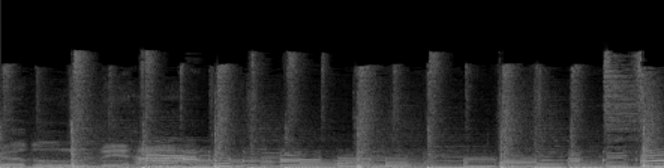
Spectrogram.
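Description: Country band music with drums, bass and guitar, carrying a lead melody of bending, sliding notes in a passage without transcribed vocals.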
